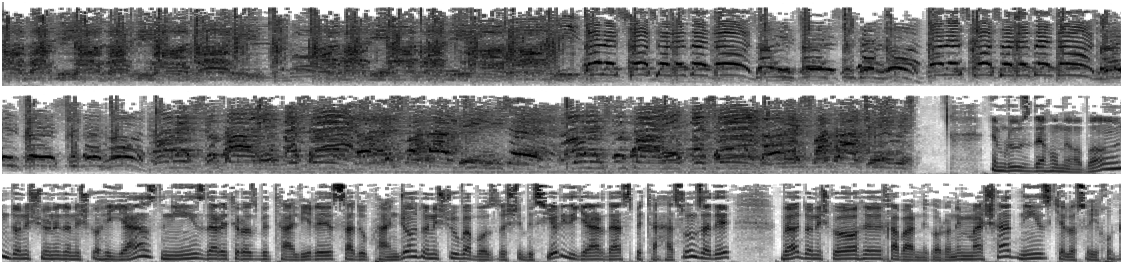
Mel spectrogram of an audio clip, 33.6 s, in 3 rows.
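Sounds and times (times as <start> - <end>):
students of Allameh University chanting protest slogans: 0.0 - 20.4
speech: 21.1 - 33.5.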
